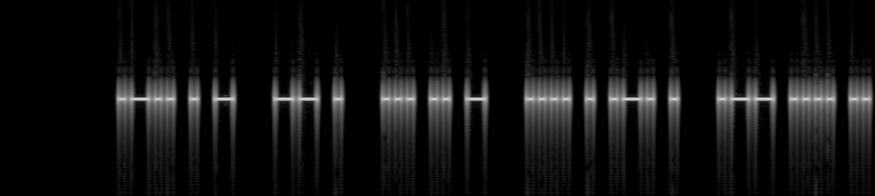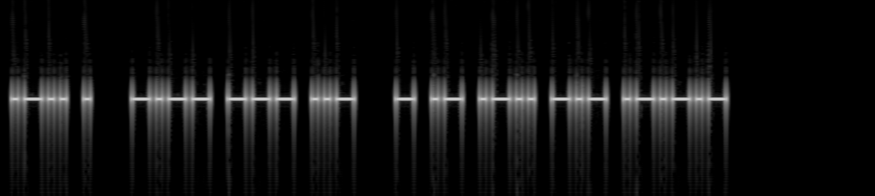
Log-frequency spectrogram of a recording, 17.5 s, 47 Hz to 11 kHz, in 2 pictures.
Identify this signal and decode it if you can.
Morse code, heard as a keyed tone, about 20 wpm, 700 Hz. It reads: LET ME SIT HERE WHILE YOU TALK.
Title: Sentences from Top 1000 Words - Review Part 1 - 20wpm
